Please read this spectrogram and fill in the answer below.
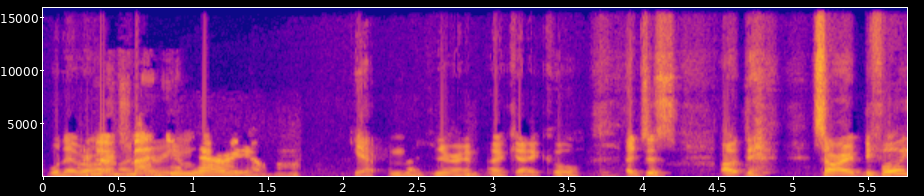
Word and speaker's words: Imaginaerum: I don't know how the fuck you pronounce that thing. It's just like whatever. Imaginarium. Yep. Imaginarium.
